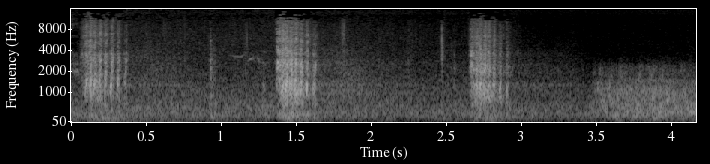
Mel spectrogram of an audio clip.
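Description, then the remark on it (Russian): A horse neighs in three short, evenly spaced loud bursts, with quiet background noise in between and no voices. “Конь пришельца, привязанный к столбу, мирно щипал траву.”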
